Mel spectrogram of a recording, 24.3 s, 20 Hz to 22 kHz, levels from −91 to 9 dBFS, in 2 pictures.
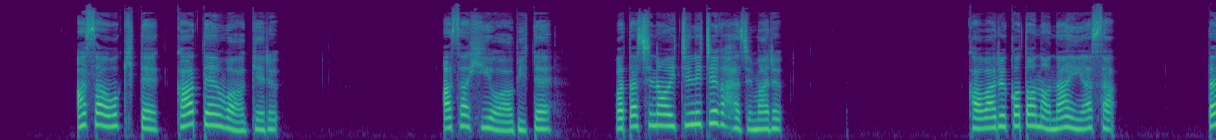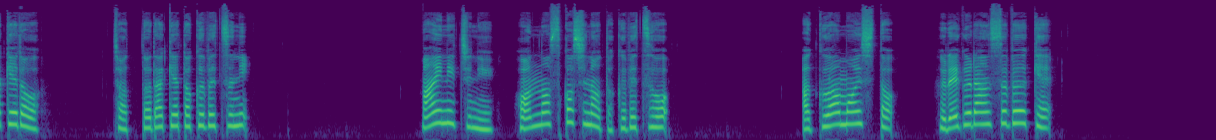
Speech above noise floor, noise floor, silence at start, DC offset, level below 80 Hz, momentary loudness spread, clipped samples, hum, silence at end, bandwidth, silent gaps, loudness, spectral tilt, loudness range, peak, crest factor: over 71 dB; under -90 dBFS; 0.8 s; under 0.1%; -70 dBFS; 10 LU; under 0.1%; none; 1.65 s; over 20 kHz; none; -19 LUFS; -2 dB/octave; 4 LU; -2 dBFS; 20 dB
